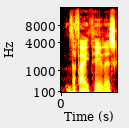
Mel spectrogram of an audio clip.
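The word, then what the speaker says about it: Th' Faith Healers: That is Faith Healers, and it's pronounced the Faith Healers because they've dropped the E of the.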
